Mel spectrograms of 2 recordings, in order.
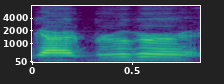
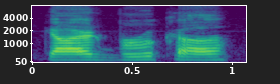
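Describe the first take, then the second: First: The consonant near the end is softened. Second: The consonant near the end is hard. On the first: "can become"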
